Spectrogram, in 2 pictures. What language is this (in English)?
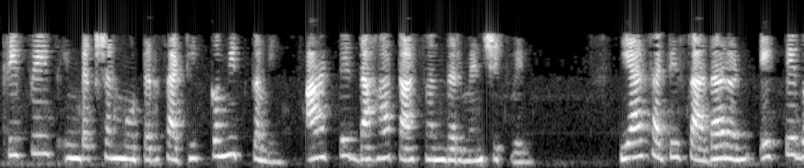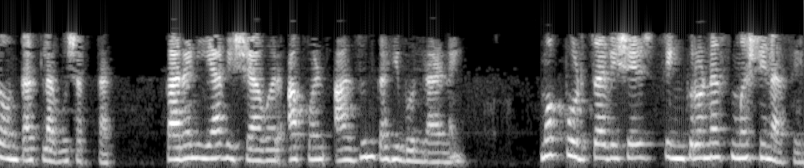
Marathi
